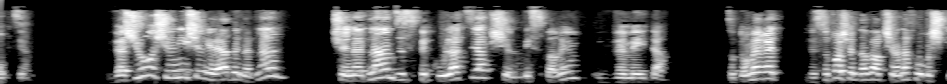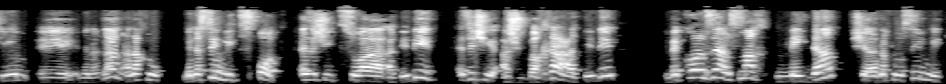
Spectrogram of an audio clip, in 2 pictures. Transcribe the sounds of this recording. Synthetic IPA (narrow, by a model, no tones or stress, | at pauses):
up̚t͡sja̰ | veaʃiuʁhaʃe̞niʃe̞liajabe̞nad̪lan | ʃe̞nad̪lanzespekulat͡sjaʃe̞lmispaʁimve̞me̞jd̪a | z̥o̞t̪o̞me̞ʁe̞t̪̚ | be̞so̞fo̞ʃeld̪avaʁkʃeanaχnumaʃkiimebenad̪lananaχnu | me̞nasimlit͡spo̞tʔe̞zeʃiːt͡suaːt̪idit̪ | ʔe̞zeʃiːʔaʃbaχaːt̪idit̪̚ | ve̞ko̞lze̞amsmaχme̞jdaʃe̞anaχnuosimli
